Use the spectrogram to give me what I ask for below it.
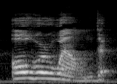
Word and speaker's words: overwhelmed: no over over over Esa es la primera parte over y Ahora la vamos a meter la segunda parte que es OK Mira cómo se escribe w o v h e l m e y d over y luego está dividido en dos palabras pero hay que pegarlo todo lo pegamos todo decimos overwell es un adjetivo que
